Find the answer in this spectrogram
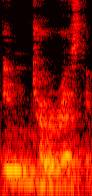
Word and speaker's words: interesting: you will get interesting but that's not how native speakers generally pronounce it how they pronounce it interesting so that e disappears after T so you get i n not in n t r it's interesting and that happens all the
